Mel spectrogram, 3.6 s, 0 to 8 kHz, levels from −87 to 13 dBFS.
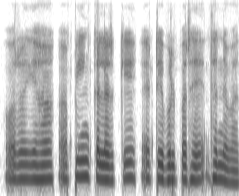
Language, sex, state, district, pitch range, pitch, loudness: Hindi, female, Andhra Pradesh, Chittoor, 170-190 Hz, 180 Hz, -22 LUFS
